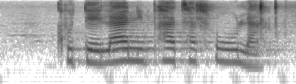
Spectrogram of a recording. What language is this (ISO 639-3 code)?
zul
